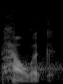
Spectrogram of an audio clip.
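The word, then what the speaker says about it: Pawelec: thousand views this man william pollock is pronounced pollock was a man very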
